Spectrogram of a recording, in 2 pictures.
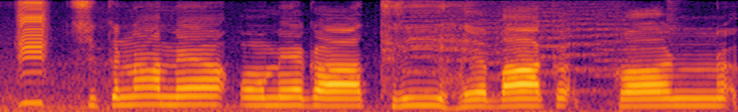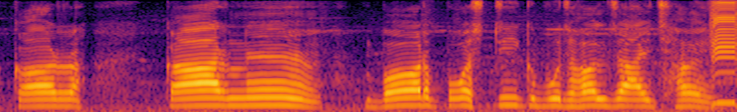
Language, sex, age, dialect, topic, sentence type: Maithili, male, 25-30, Bajjika, agriculture, statement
